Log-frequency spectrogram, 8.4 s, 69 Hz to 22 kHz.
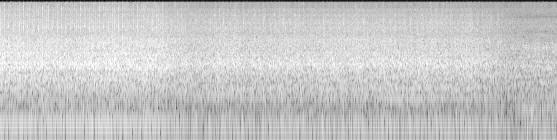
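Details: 2nd-gen Toyota Tundra, first start after installing a Magnuson supercharger: a steady, even V8 idle with a smooth, rising rev and no knocks or rattles. The engine sounds healthy.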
